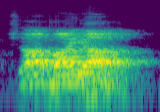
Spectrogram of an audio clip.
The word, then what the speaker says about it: Shabbayah: Shah, Ba, Ya, Shabbayah. Salaki for jamming that up like that. Shabbayah, that's how you pronounce it.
